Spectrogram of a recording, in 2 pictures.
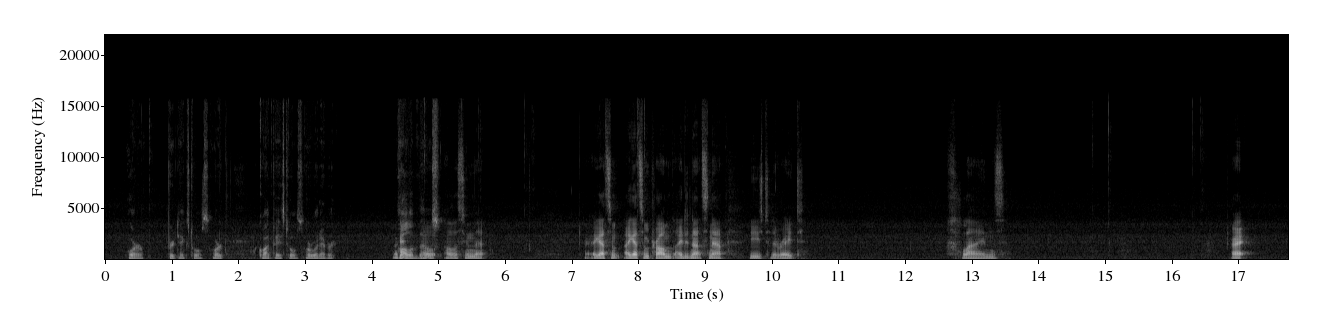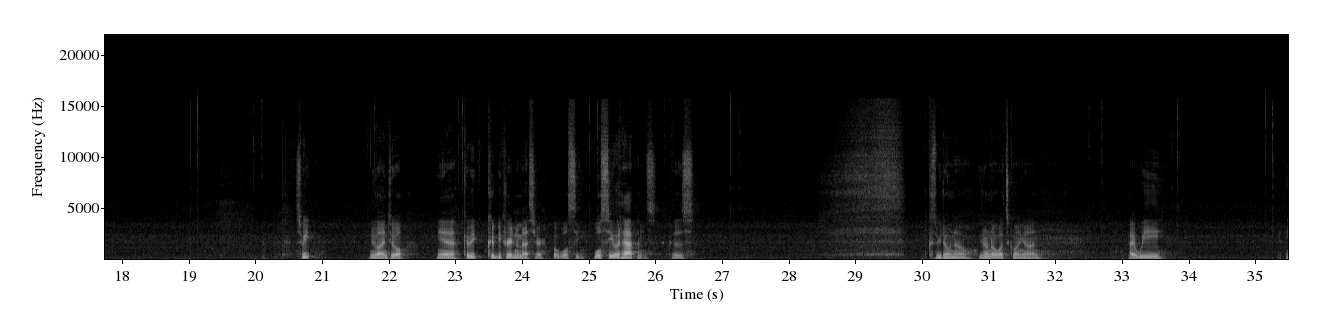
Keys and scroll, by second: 1.6 e, 2.2 super+z, 6.2 l, 8.8 l, 14.1 e, 15.5 l, 23.7 l.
